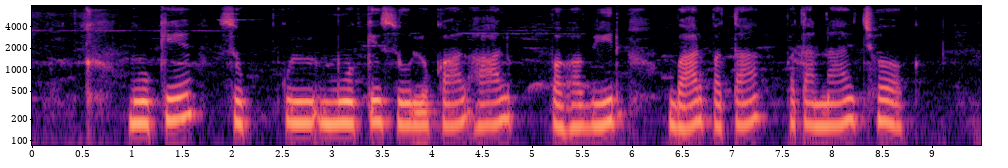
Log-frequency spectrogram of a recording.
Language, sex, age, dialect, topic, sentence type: Magahi, female, 25-30, Northeastern/Surjapuri, banking, statement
